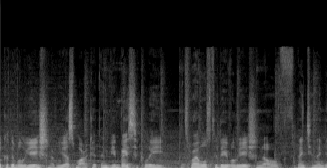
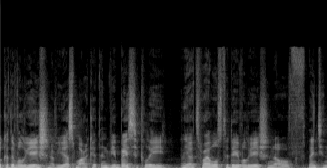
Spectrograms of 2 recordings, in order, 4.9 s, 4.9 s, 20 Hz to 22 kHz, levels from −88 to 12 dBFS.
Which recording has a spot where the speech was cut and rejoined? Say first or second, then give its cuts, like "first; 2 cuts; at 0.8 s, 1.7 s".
first; 1 cut; at 2.7 s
